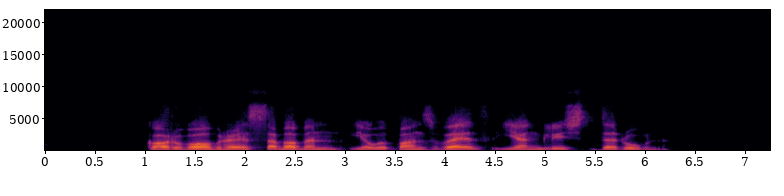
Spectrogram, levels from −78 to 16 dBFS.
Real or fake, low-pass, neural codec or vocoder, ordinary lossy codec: fake; 7.2 kHz; codec, 16 kHz, 0.7 kbps, FocalCodec; Opus, 24 kbps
